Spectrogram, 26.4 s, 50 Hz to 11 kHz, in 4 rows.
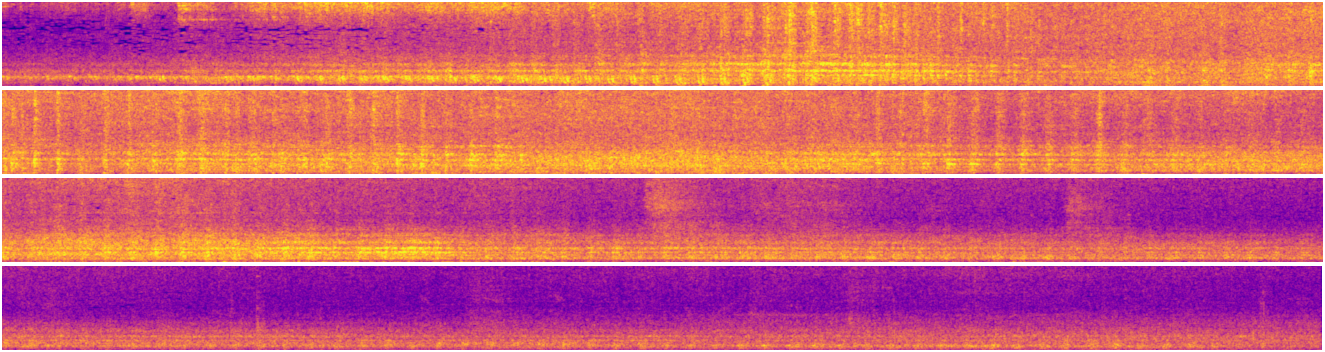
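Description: JR East 205 series eight-car electric train passing: wheels clattering over the rail joints under a whining tone. It builds over the first two seconds, stays loud for about a dozen seconds, then eases off as the last cars go by.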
